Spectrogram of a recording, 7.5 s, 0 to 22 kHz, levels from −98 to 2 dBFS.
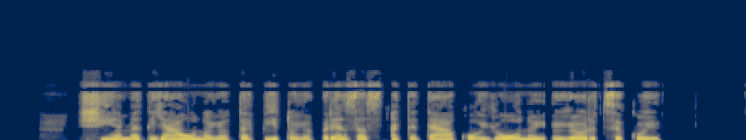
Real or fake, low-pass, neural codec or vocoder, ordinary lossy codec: real; 10.8 kHz; none; MP3, 48 kbps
